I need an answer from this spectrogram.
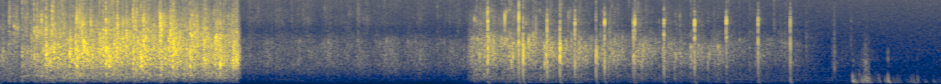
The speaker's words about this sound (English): He said when everybody was clapping and crying.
